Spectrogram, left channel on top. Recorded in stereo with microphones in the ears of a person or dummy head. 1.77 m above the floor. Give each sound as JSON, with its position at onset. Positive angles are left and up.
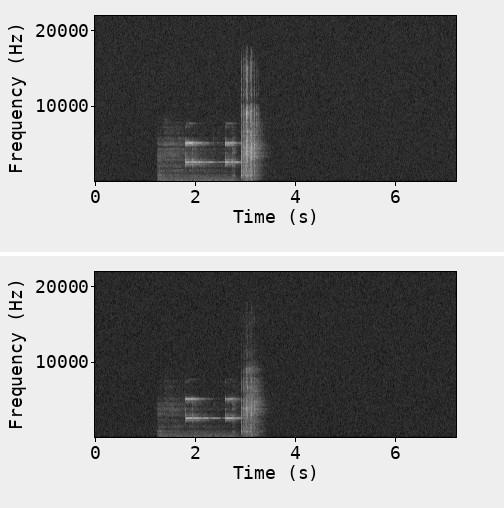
{"t": 1.2, "sound": "a sliding door", "side_deg": 30, "distance_m": 2.5}
{"t": 2.9, "sound": "a camera shutter", "side_deg": 55, "distance_m": 1.8}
